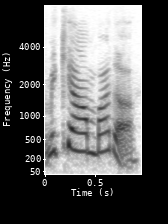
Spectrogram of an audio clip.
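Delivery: Patois phrase said lightly; Jamaican Patois. Shown as a demonstration. Teacher reminding learner of the Patois phrase. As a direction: give the Patois version.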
